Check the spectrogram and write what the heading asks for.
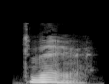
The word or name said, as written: Tver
